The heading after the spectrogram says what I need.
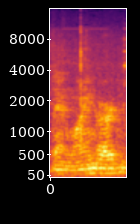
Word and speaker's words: VanWyngarden: nice in introduction Jr except my name is pronounced van weard never get JR to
